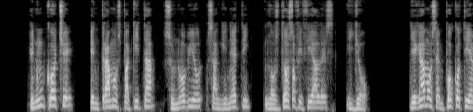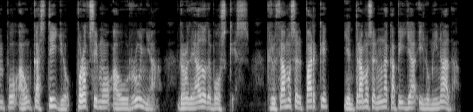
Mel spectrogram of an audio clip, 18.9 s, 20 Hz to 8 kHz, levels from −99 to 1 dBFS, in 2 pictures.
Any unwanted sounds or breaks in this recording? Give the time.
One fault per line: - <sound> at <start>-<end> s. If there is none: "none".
none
